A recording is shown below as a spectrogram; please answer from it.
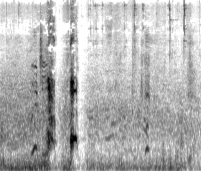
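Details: Cream dachshund puppy based in San Francisco, playing with visiting friend Chestnut indoors: two short, sharp barks close together around the first and a half second, then quieter rustling with a steady low background rumble.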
